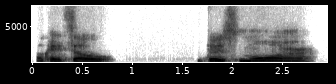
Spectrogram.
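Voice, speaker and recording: A man with a dark, mellow, husky voice gives a casual, rambling tarot reading. He strings ideas together in long lists and drops the odd blunt curse. The sound is dry and a little muffled, like a simple home setup. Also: mid-range voice, wildly swooping pitch, extremely slow, no echo. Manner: rambling, repeats phrases in lists, asks "does that make sense?". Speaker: tarot reader.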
